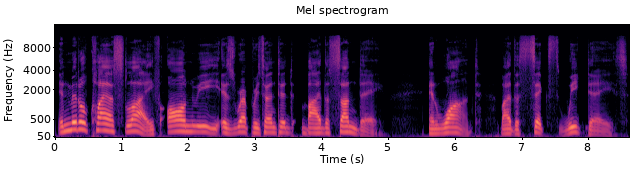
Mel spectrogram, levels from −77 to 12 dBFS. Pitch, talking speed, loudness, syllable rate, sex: 125 Hz, 120 wpm, -19 LUFS, 3.1 syllables/s, male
